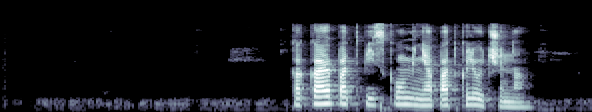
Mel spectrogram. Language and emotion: Russian, neutral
